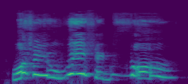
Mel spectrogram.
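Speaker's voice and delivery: high, loud screech, slowed; screaming grandma. A narrator's reading. Grandma Josephine screams at Mr Wonka in terror, high shriek. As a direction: shriek it like a terrified old woman. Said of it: "screamed Grandma Josephine".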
